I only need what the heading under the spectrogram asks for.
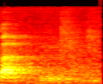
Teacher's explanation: the vocal folds snapping together and stopping the air momentarily as it comes, the airstream comes from the lungs. · We also have modifications like glottalization, a little catch in the throat that you have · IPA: [ˈbʌʔn̩]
